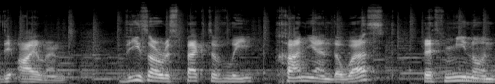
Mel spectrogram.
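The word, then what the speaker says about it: Chania: western part of cre is called Kana often mispronounced as chanya Kan became our base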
